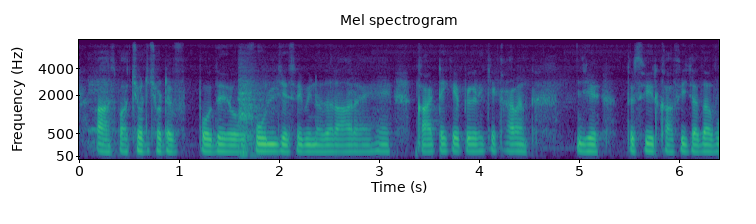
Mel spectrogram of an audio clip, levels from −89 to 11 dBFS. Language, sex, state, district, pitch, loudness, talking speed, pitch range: Hindi, male, Bihar, Sitamarhi, 130 Hz, -27 LUFS, 185 wpm, 125-135 Hz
